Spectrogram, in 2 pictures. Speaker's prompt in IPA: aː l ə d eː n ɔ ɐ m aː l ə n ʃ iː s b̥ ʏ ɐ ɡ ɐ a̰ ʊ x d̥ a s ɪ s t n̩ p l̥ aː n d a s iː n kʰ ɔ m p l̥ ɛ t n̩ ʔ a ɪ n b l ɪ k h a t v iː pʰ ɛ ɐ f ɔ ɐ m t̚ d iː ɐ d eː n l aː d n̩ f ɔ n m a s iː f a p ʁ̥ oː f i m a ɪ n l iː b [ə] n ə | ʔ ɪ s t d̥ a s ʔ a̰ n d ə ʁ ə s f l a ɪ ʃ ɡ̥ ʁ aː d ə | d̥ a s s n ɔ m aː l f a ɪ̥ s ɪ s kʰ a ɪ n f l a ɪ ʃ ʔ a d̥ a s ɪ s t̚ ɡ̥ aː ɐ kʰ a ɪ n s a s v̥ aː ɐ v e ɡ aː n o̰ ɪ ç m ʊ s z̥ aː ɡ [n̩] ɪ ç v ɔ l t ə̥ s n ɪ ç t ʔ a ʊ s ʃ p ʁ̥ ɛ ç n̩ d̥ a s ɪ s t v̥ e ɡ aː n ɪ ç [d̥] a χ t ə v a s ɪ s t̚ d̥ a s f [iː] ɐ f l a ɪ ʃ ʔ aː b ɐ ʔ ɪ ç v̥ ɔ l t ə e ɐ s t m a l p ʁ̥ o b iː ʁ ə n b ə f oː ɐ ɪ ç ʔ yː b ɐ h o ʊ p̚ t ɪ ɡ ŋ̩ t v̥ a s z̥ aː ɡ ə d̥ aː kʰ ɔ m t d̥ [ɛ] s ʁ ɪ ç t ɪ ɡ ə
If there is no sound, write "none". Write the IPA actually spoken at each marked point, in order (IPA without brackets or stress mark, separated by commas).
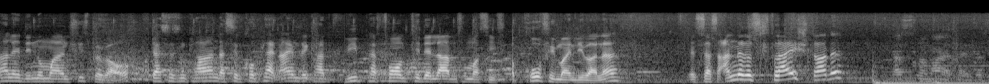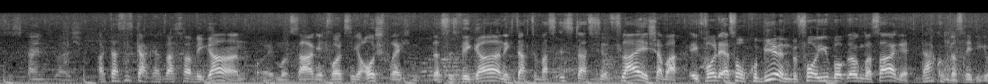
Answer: ɐ, ŋ̩, d̥, yː, a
